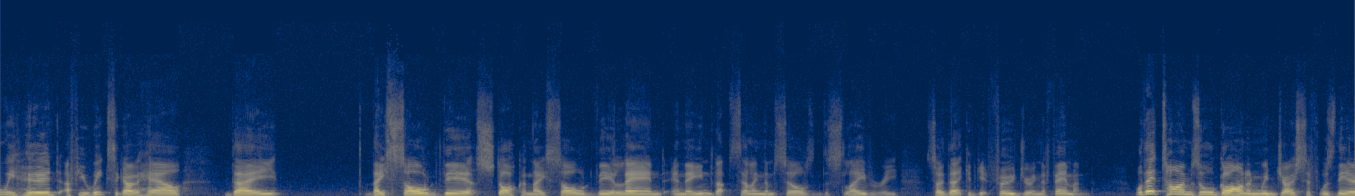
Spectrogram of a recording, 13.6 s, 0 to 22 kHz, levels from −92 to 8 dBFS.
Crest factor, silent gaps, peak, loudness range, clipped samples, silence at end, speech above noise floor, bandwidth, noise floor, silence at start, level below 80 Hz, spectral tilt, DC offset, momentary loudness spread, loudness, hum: 18 dB; none; -4 dBFS; 8 LU; under 0.1%; 0 s; 46 dB; 11 kHz; -67 dBFS; 0 s; -72 dBFS; -7 dB/octave; under 0.1%; 13 LU; -22 LUFS; none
